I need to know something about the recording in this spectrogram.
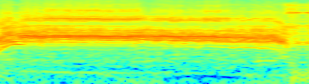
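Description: A man's long, loud, high-pitched shout into a handheld microphone, held at one pitch for about two seconds. It dips slightly at the end and cuts off suddenly.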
